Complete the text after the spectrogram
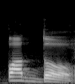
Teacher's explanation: দ এর সাথে মফলা যুক্ত হওয়ার কারণে সামান্য নাসিক্য হয়েছে।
